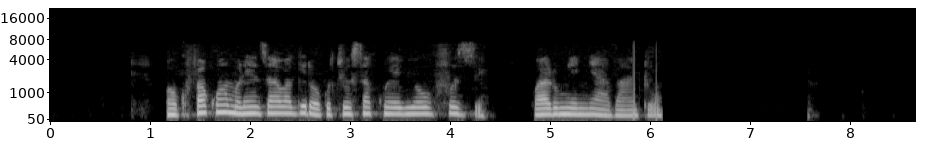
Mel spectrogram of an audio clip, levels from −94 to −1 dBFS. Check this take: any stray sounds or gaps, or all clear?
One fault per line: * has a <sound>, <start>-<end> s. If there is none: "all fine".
all fine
